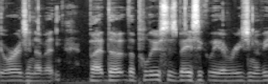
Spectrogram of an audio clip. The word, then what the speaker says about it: Palouse: Palouse, I said it right? – Palouse. – Palouse.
